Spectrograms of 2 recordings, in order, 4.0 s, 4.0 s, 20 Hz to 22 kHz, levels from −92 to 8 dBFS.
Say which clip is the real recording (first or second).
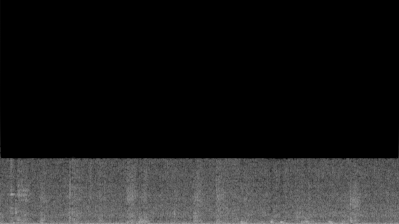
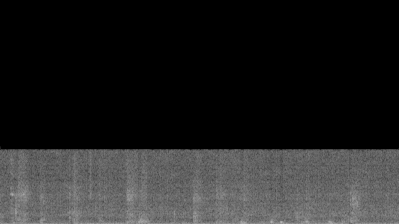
first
